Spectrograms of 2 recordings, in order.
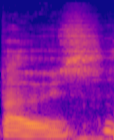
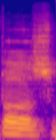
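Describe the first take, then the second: First: The name rhymes with 'nose'. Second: The name rhymes with 'does'. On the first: This is how the name was originally said. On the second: This is how the name is usually said now.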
